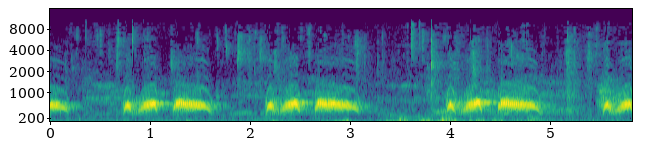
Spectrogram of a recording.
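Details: Elderly spotted dove, reportedly more than thirty years of age, repeating its cooing phrase four times, each phrase a quick pair or trio of soft, mellow hoots rising slightly then falling away.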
